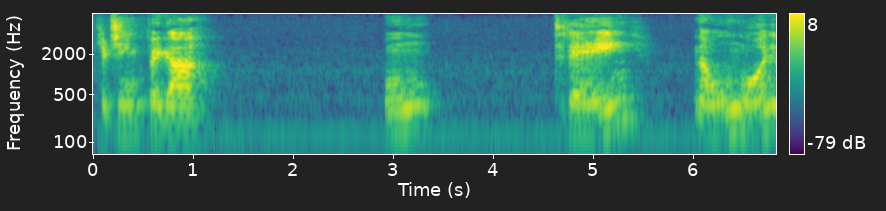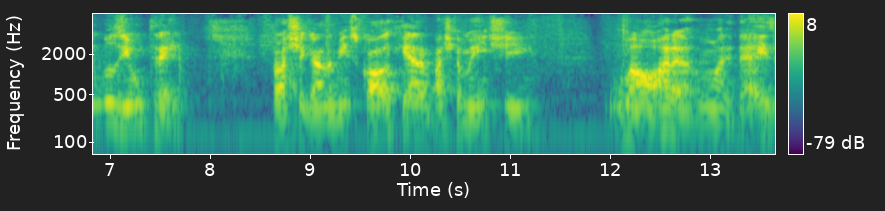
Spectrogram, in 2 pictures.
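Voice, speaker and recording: A man's voice: medium pitch, far from the mic. A Brazilian man in his thirties, a vlogger casually telling a personal story and acting out the dialogue. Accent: Brazilian Portuguese. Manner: lively, acts out dialogue in quotes. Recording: roomy echo, away from mic, faint noise.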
